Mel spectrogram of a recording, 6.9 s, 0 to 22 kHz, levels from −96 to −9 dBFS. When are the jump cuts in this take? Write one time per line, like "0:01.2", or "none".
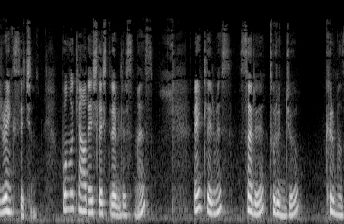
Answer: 0:01.8
0:05.3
